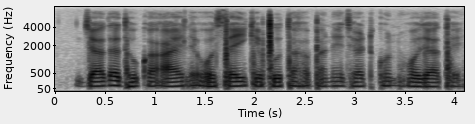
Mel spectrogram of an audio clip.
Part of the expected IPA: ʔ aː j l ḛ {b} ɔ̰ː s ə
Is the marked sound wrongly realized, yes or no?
yes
